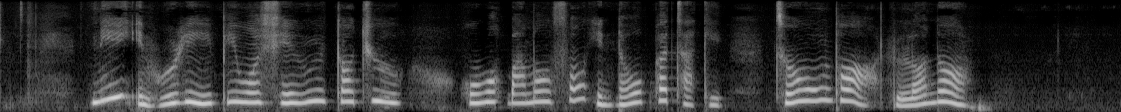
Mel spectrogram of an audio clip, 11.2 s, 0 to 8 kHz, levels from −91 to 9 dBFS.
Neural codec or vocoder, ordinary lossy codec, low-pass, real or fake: codec, 16 kHz, 1 kbps, X-Codec, WavLM features, trained on Multilingual LibriSpeech; none; none; fake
